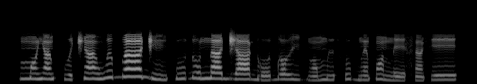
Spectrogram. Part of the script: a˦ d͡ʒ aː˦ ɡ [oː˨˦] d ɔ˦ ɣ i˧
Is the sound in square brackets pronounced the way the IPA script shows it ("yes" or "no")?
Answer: yes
